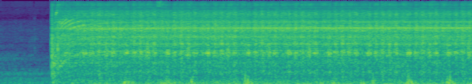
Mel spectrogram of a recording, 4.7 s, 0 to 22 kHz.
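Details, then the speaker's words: Orange 2015 BMW M4 S55 with upgraded Pure turbos, after a dyno failure, compression test on cylinder 4: cranking hiss with uneven thumps, one beat lacking push; no compression in cylinder 4, others about 170–185. "Okay. So when I press the Schrader valve, it's not doing nothing. So let me hold on. I think it's very obvious, but one more time. Okay. Your cylinder 4 has a big f***ing hole."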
